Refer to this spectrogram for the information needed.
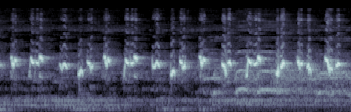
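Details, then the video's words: Lure call meant to trigger a yellow-vented bulbul into fighting song: bright, bubbly two-part notes delivered several per second in an uneven, excited rhythm, with a faint low background drone. "PANCINGAN BIKIN TRUCUKAN LANGSUNG BUNYI IKUT TARUNG GACOR"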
